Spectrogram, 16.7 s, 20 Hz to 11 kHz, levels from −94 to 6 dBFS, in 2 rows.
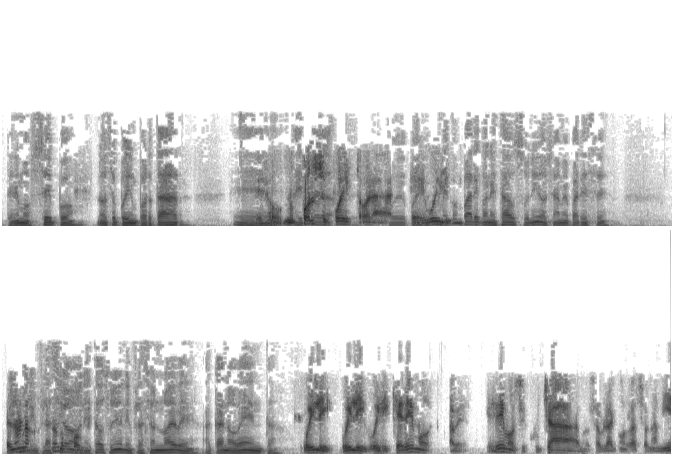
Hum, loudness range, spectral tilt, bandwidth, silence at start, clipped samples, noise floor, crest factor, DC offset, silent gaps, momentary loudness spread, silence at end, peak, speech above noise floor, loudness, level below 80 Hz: none; 5 LU; -10.5 dB/octave; 5.8 kHz; 0.05 s; under 0.1%; -51 dBFS; 20 dB; under 0.1%; none; 12 LU; 0 s; -2 dBFS; 31 dB; -20 LUFS; -44 dBFS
